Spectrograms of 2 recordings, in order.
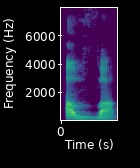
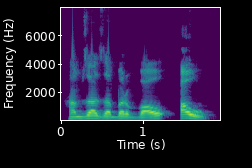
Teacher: So this will become aw. However, when there is a tashdeed on the letter waw, the sound will not be aw but av. So Hamza zabar waw av, waw zabar wa, avva. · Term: V sound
